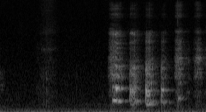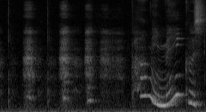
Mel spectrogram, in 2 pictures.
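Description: A young woman laughs lightly.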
